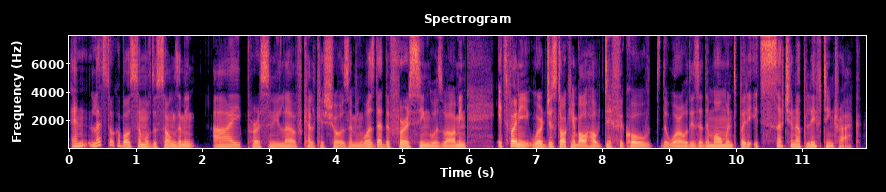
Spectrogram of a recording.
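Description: A man's voice: mid-range voice, a little fast, darkish tone, no echo, studio quality. A middle-aged man with a Brazilian Portuguese accent, a radio culture correspondent interviewing a guest in a chatty way, often saying "I mean". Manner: chatty, many "I mean" fillers. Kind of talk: friendly conversational interview.

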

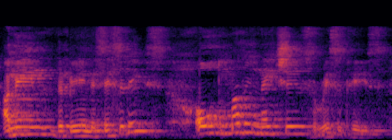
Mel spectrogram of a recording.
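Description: A man's voice: sits high, very animated, unhurried, warm tone. Guy telling his story live, rambly and laughy, big echoey room, kinda far from the mic. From Sri Lanka. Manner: casual, rambling, laughs easily. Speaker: storyteller guest. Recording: roomy echo, from off-mic.

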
